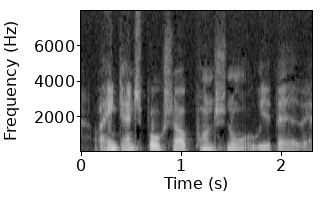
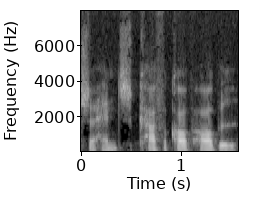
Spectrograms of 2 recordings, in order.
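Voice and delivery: plain reading voice

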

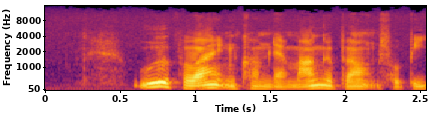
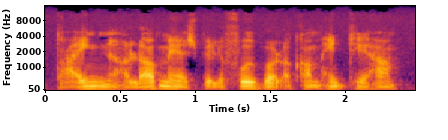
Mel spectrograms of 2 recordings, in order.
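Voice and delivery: ordinary delivery, nothing marked

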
